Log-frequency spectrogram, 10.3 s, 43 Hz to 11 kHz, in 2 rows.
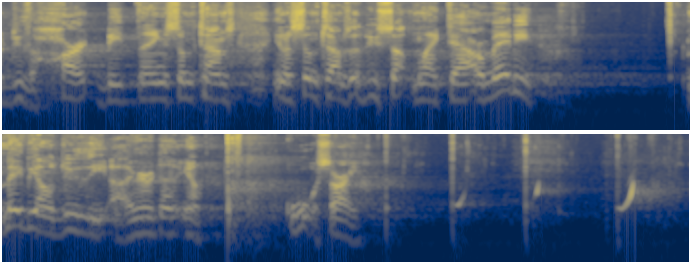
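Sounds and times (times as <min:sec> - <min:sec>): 
speech: 0:00.0 - 0:04.3, 0:05.2 - 0:08.0
mouth-made water-drop plops: 0:08.0 - 0:10.3.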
